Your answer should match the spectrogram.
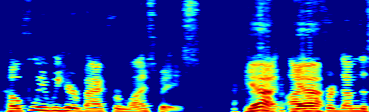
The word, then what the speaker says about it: Myspace: the underscores yes so how do we pronounce that my no it's Myspace still okay the underscore represents a space okay breaking it down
